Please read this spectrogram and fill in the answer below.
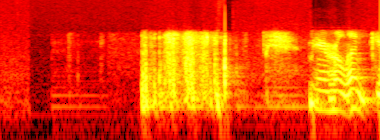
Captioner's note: static sound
